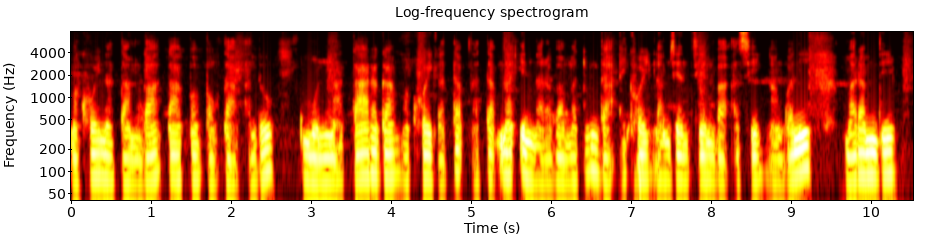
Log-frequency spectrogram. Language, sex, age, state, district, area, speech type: Manipuri, male, 30-45, Manipur, Tengnoupal, rural, spontaneous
